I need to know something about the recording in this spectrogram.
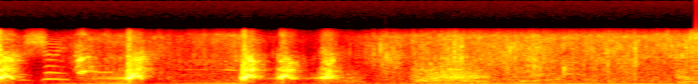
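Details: Alabai dog Oktash barking at a stranger: several sharp barks in the first three seconds, then the barking stops and a broad rustling noise fills the rest.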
